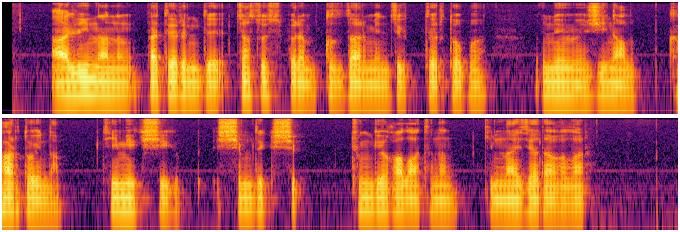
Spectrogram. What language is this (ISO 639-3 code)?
kaz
